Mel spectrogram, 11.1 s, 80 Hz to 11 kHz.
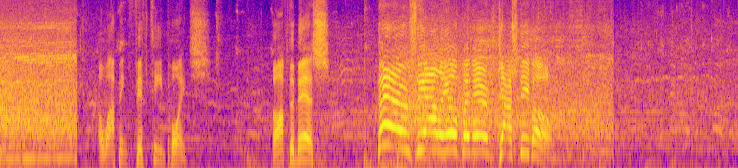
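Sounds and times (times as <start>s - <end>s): loud crowd noise: 0.0s - 1.4s, 4.9s - 11.0s.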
